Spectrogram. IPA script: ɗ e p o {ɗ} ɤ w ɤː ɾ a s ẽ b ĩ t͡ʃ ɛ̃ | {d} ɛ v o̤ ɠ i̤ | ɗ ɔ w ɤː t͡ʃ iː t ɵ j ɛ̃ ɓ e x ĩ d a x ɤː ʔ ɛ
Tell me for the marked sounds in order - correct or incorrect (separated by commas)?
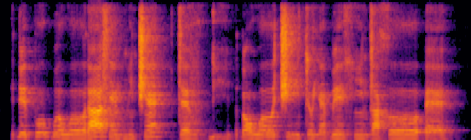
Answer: incorrect, incorrect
